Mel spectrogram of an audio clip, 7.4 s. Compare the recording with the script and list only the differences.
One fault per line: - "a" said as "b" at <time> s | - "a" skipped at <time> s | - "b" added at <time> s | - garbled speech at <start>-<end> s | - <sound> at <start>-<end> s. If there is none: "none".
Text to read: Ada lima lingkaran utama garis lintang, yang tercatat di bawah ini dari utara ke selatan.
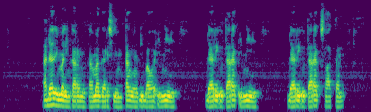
- "tercatat" skipped at 2.7 s
- "ini dari utara" added at 4.8 s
